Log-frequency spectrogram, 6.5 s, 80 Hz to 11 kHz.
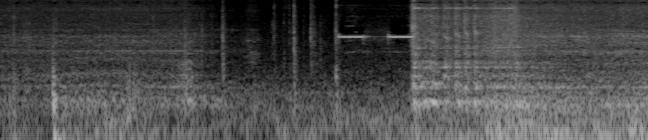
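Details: Volvo Penta 5.7GI boat V8, 500 hours, previously would not start; after replacing bad plug wires, a few clicks and a beep, then it fires right up and settles into a steady, even idle.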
